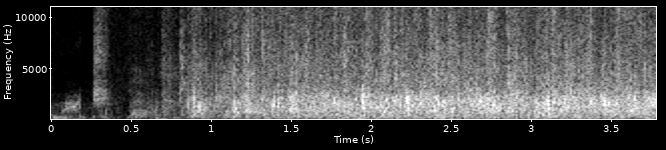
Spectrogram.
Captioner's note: applause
